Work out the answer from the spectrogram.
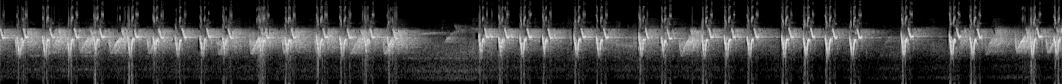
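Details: Ciblek, or Bar-winged prinia, singing in a competitive 'perang' bout: sharp, clipped high notes fire in quick regular series. A short pause near the middle holds a faint thin whistle, then the rapid ticking resumes.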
